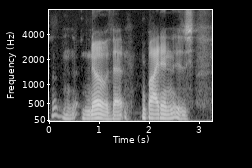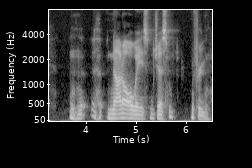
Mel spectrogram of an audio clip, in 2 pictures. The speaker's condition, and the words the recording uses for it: Stuttering. I know it's very awkward and that it's jagged and that it's just the opposite of anything that is normally on TV or radio.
